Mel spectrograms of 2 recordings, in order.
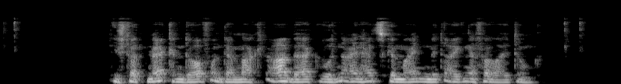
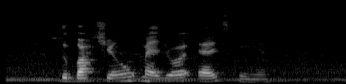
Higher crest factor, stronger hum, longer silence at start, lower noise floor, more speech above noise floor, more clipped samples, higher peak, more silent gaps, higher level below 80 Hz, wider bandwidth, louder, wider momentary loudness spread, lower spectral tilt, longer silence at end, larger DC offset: about the same, 22 dB vs 24 dB; neither; first, 1.1 s vs 0.05 s; first, -82 dBFS vs -60 dBFS; first, 61 dB vs 28 dB; neither; first, -2 dBFS vs -10 dBFS; neither; first, -50 dBFS vs -88 dBFS; second, 9.4 kHz vs 10.5 kHz; first, -22 LUFS vs -32 LUFS; second, 16 LU vs 24 LU; about the same, -5 dB/octave vs -5 dB/octave; second, 0.4 s vs 0.8 s; neither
